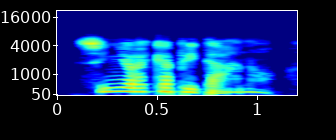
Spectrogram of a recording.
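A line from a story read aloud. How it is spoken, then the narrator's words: Astonished boy's exclamation. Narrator (Italian): esclamò il ragazzo meravigliato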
